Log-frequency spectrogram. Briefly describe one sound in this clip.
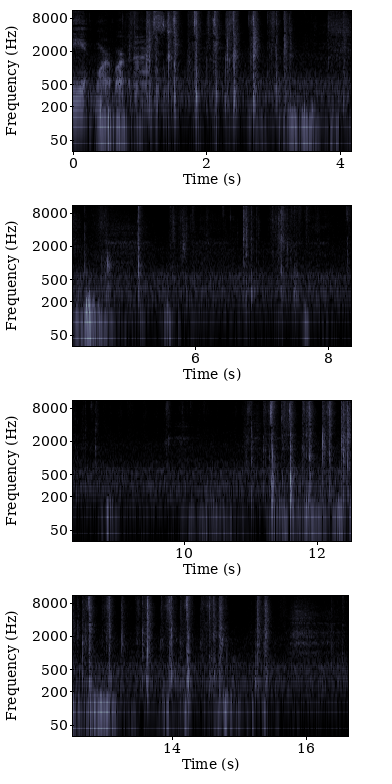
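Playing cards shuffle with quick, crisp flicks.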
